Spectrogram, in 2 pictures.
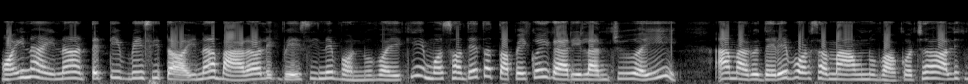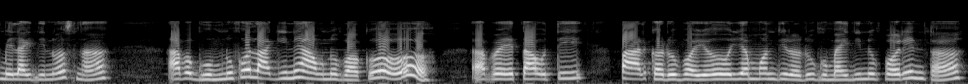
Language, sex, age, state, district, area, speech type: Nepali, female, 45-60, West Bengal, Jalpaiguri, rural, spontaneous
